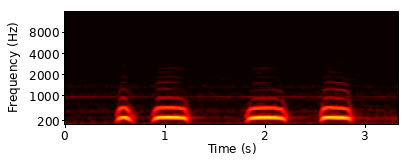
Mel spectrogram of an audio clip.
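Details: Two great horned owls hoot to each other at a nest during mating season, in winter at Charlo, Montana, from a nest camera. Four deep hoots are heard: a short one, then three longer, evenly spaced ones.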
